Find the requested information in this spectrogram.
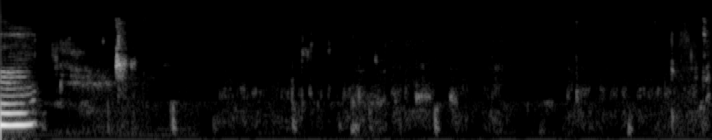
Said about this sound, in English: Baby, the way she chewing that gum,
